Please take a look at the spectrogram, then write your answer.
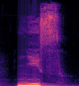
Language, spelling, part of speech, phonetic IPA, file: Ukrainian, ніс, noun / verb, [nʲis], Uk-ніс.ogg
- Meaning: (noun) nose; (verb) masculine singular past imperfective of нести́ (nestý)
